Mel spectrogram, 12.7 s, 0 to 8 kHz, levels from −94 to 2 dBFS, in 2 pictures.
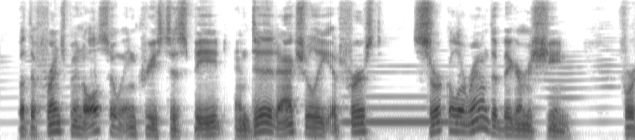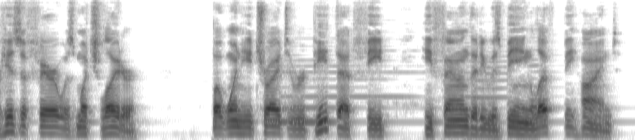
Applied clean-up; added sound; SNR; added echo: classical method log-MMSE.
